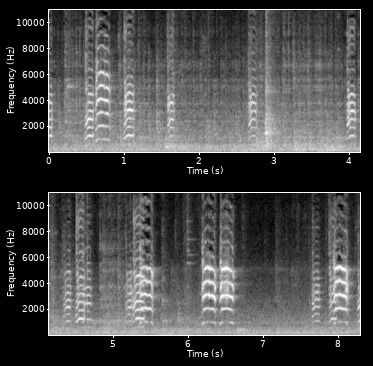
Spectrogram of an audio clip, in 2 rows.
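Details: Zebra finch pair with three newly hatched juvenile babies, parents busy feeding them, 1 October 2022; short nasal harmonic calls given singly or in quick pairs, spaced irregularly through the recording, with faint room hiss.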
